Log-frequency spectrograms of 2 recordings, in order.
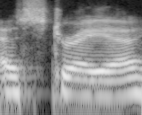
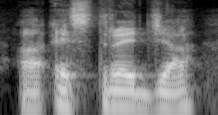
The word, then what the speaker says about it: Estrella: I don't know if you know the Y or the double L in Spanish is pronounced like a Y, like Marbella, the Y at the end. Estrella, yeah, I know that one, yeah.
